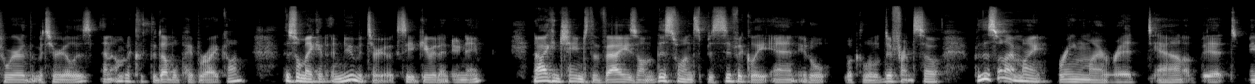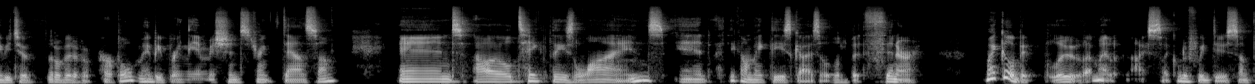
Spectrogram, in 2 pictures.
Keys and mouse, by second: 1.2 click, 4.9 shift+middle click, 5.7 shift+middle click, 7.8 shift+middle click, 8.4 shift+middle click, 9.0 click, 13.1 click, 13.8-15.5 drag, 15.8 middle click, 16.0 middle click, 17.1-21.1 shift+drag, 21.5 middle click, 21.7 middle click, 22.4 click.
